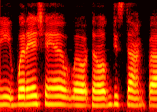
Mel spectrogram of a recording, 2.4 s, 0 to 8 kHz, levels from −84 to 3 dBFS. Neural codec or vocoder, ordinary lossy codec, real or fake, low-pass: codec, 16 kHz, 0.5 kbps, FunCodec, trained on LibriTTS, 25 frames a second; none; fake; 7.2 kHz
